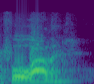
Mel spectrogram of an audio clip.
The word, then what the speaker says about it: Fulwiler: I say it right, Michael Fulwiler.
